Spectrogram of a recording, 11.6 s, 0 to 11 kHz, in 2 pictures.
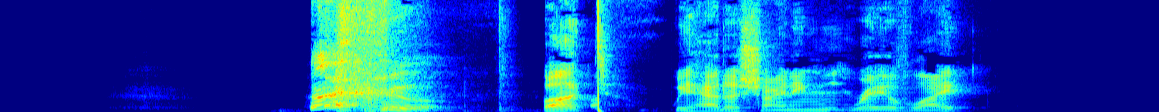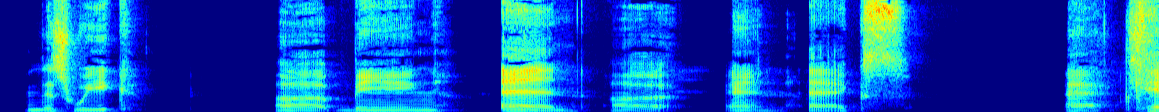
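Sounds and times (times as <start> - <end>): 
speech: 1.5 - 4.9, 5.9 - 6.6, 7.2 - 10.4, 11.1 - 11.5
sneeze into the microphone: 1.6 - 2.3.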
